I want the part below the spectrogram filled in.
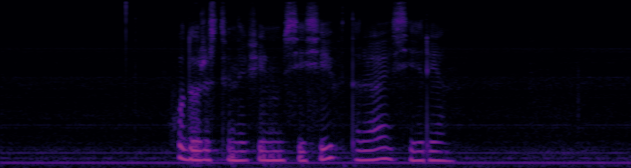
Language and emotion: Russian, neutral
